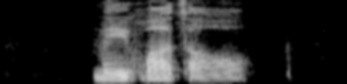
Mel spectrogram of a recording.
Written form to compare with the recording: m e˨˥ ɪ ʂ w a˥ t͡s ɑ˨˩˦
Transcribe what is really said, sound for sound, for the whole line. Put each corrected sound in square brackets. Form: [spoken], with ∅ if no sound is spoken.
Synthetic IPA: m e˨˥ ɪ [x] w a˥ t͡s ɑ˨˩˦

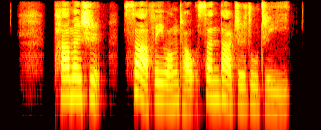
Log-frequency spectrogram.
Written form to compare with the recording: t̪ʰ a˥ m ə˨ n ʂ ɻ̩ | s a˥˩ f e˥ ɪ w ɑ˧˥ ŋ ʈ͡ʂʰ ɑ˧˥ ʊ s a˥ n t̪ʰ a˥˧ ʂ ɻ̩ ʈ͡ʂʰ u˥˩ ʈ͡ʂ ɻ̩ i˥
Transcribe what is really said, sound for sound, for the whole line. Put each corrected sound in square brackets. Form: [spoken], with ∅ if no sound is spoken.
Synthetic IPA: t̪ʰ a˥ m ə˨ n ʂ ɻ̩ | s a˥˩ f e˥ ɪ w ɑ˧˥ ŋ ʈ͡ʂʰ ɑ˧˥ ʊ s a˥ n [t̪] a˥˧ [ʈ͡ʂ] ɻ̩ [ʈ͡ʂ] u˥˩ ʈ͡ʂ ɻ̩ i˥

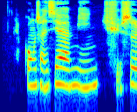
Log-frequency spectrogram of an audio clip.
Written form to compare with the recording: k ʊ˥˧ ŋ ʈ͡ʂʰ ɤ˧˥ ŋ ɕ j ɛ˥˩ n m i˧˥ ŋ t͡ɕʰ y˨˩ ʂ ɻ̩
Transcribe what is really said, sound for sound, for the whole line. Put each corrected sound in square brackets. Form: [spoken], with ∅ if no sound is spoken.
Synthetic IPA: k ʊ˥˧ ŋ ʈ͡ʂʰ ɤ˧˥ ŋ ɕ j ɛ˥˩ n m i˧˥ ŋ t͡ɕʰ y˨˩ ʂ ɻ̩

